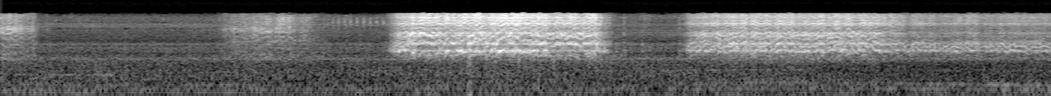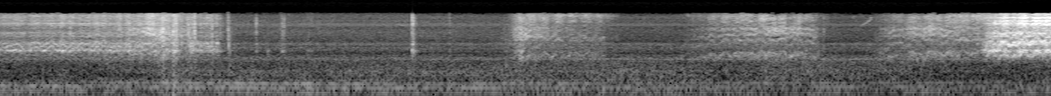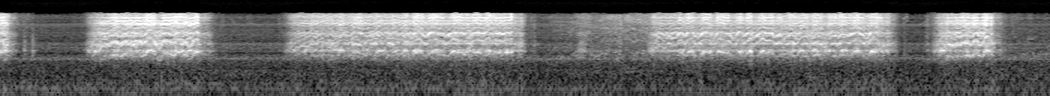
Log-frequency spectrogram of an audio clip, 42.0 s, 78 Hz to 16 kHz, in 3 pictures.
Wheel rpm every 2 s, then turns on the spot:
0, 0, 90, 180, 80, 120, 60, 60, 20, 0, 0, 0, 0, 80, 100, 90, 190, 80, 130, 160, 70.
34-36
